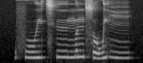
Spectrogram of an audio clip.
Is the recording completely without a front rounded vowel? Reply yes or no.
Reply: no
